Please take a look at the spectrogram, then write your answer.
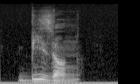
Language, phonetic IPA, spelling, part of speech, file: Polish, [ˈbʲizɔ̃n], bizon, noun, Pl-bizon.ogg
